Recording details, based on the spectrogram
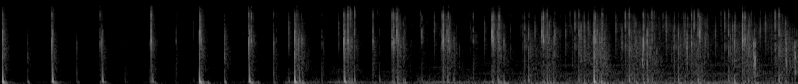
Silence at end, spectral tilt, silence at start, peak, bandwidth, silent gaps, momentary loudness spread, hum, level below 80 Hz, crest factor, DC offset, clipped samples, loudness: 0 s; -2 dB/octave; 0 s; -8 dBFS; 17 kHz; none; 9 LU; none; -54 dBFS; 32 dB; under 0.1%; under 0.1%; -37 LUFS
